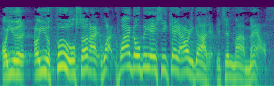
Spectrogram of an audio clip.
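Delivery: high, loud indignant dog talking back; the dog scolding its master, high and loud; dog's voice. Pretend. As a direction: scoff like a dog who already has the bumper. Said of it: "he's gonna say".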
